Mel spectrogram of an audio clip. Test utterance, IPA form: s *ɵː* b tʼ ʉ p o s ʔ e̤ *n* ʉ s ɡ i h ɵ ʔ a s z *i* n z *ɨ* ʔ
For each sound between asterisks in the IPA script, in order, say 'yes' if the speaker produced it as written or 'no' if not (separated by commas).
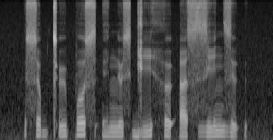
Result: no, yes, yes, yes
